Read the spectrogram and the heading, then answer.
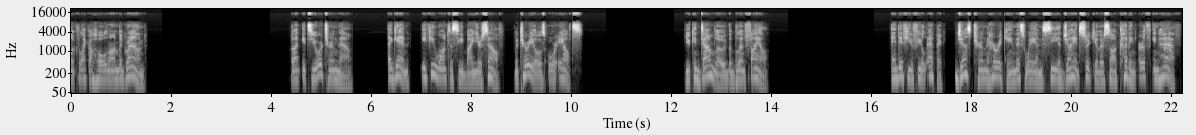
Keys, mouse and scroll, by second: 3.9 right click, 4.5 right click, 5.1 right click, 5.5 right click, 8.1 click, 9.4 click, 10.1-10.5 scroll up 4, 10.5 right click, 11.3 right click, 11.7 right click, 15.2 middle click, 16.7 right click, 17.8 g, 18.5 right click, 19.5 r, 20.5 click.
